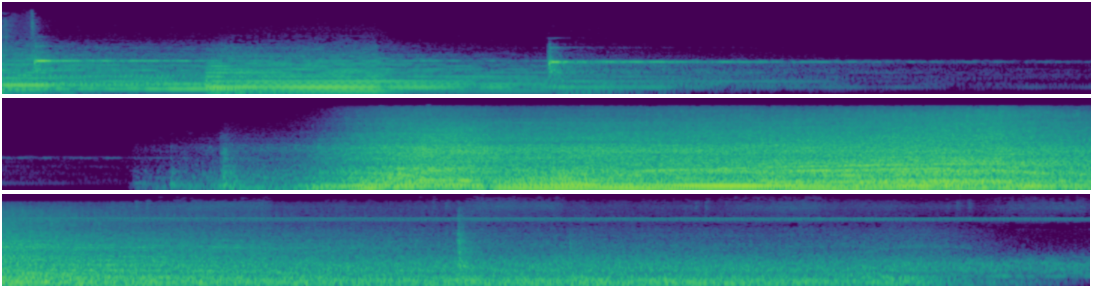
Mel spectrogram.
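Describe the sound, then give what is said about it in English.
A car drives away: after a short hush, its engine starts and accelerates, the loud revving tone climbing in pitch before slowly fading over several seconds. A few sustained tonal notes sound near the start. “We drove Kathleen, Jess, and Amy back to their houses and headed back ourselves.”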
